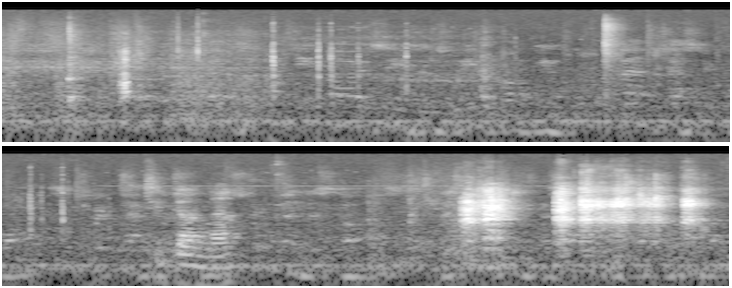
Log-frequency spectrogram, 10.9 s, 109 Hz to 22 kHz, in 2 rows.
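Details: Jack Rat Terrier puppy Maggie, 9 weeks old, indoors, barking for the first time, at her own reflection in a mirror; mostly quiet clicks and talking, then a burst of sharp, high yapping barks in the last two seconds, with human voices.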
